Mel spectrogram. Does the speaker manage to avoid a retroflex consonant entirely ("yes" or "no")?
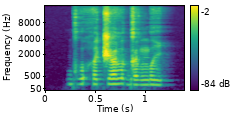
yes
